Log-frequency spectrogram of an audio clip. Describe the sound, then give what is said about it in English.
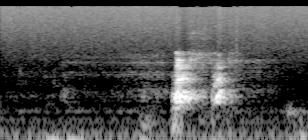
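A sleeping dog named O'Neill, dreaming, gives two short, muffled yelps in quick succession, soft dream-like whimper-barks. “He's doing the little dog. He's doing doggy yelp.”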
